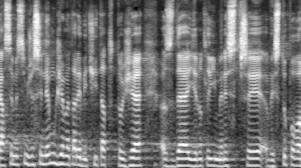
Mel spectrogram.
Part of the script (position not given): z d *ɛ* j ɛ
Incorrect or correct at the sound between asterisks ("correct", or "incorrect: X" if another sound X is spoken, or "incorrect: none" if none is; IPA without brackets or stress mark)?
correct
